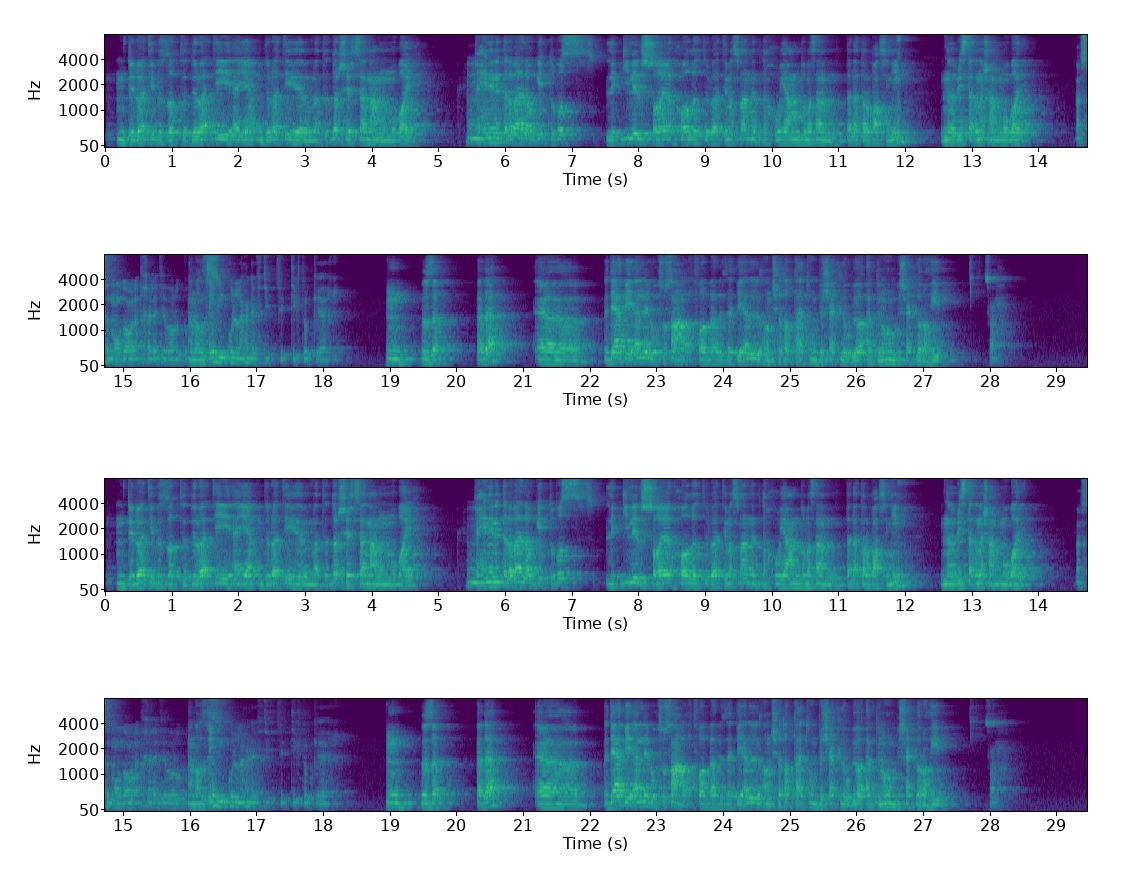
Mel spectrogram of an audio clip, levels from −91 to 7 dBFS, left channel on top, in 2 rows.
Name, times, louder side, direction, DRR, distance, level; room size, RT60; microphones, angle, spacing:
voice 1, 0.2-4.7 5.5-11.9 12.5-13.8 16.0-16.4 18.9-19.8 20.3-20.7 21.2-21.9 22.2-27.3, equal, 25° right, -1 dB, 1.5 m, -28 dB
voice 2, 14.5-18.2 27.9-28.3, left 2 dB, 55° left, 3 dB, 1.1 m, -35 dB
15.5 x 8.0 x 2.5 m, 0.95 s
head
